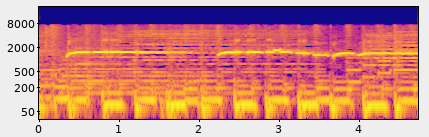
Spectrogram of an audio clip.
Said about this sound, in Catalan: Campió mundial dues vegades, diuen, del campionat mundial de xiuladors.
